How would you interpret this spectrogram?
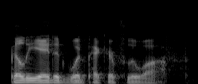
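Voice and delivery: ordinary delivery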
